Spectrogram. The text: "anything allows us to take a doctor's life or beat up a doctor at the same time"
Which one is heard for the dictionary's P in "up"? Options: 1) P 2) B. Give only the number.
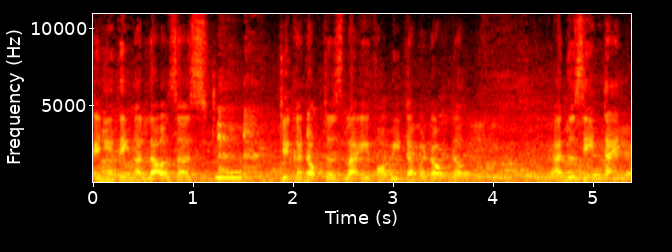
1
